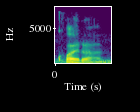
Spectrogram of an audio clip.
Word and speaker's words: Kwaidan: Kaidon or Quaidon. That's Yeah, the movie is called Quaidon, but it's Yeah, I'll go.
